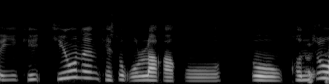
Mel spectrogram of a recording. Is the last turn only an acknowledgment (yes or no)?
yes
